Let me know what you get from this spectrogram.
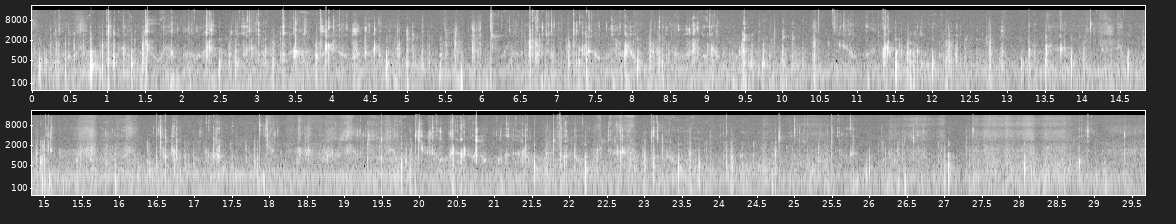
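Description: Close-miked eating of cotton candy: chewing and wet mouth sounds as the sugar floss melts, with many quick, irregular clicks and crackles throughout.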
